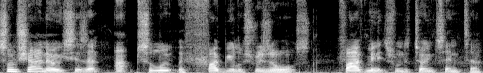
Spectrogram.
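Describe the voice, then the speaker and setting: A woman with a Lancashire accent talks at a moderate pace, her medium-pitched voice carrying lively intonation. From northern England, Wigan. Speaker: charity manager. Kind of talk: casual chat.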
